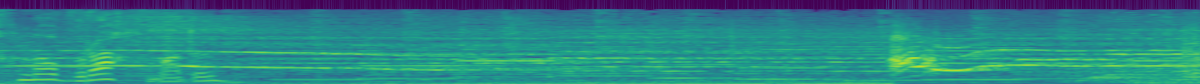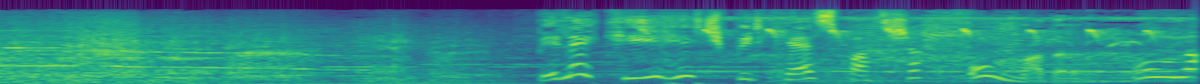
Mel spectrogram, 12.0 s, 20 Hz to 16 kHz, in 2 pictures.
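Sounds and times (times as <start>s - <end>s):
loud continuous music with steady sustained tones: 0.0s - 11.9s
speech: 0.1s - 1.3s, 8.7s - 11.9s
grey wolf howling: 4.5s - 8.7s.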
